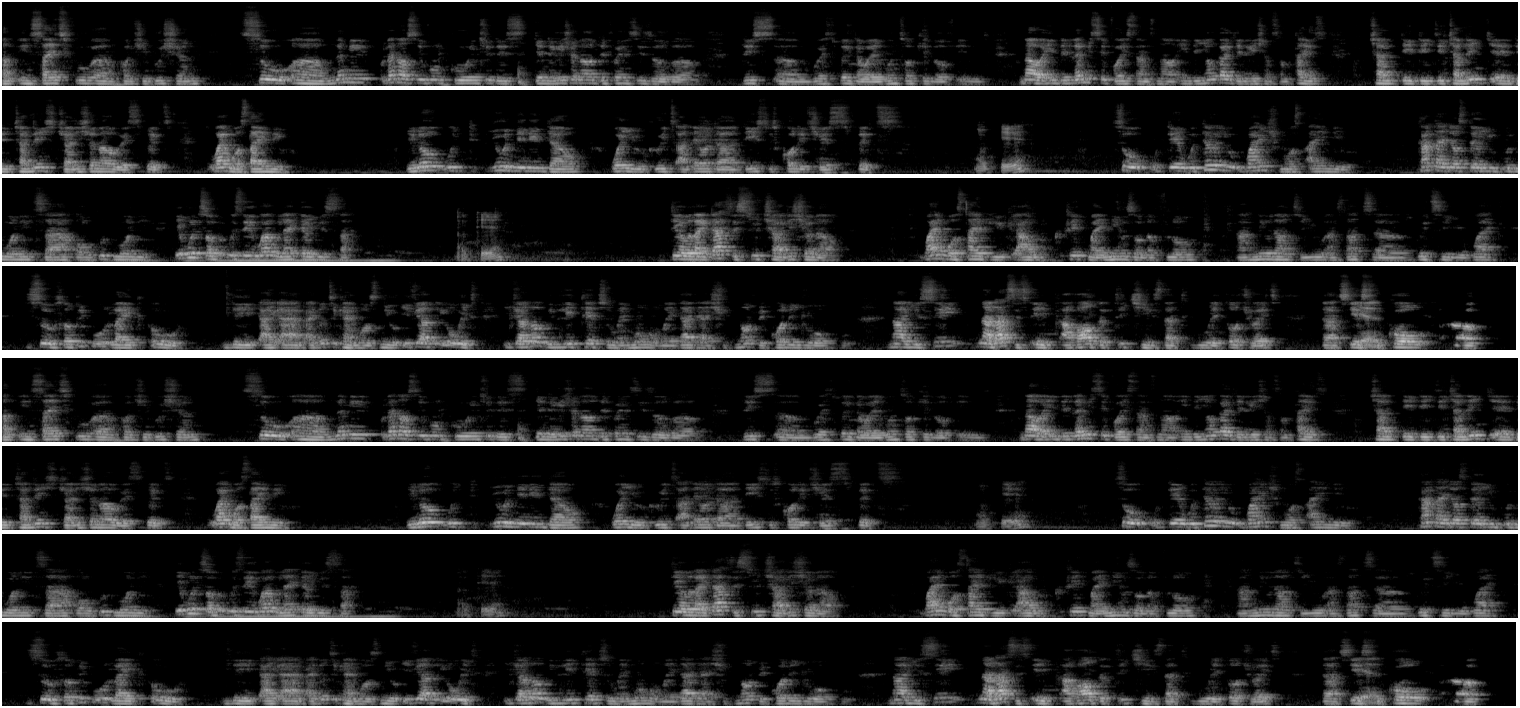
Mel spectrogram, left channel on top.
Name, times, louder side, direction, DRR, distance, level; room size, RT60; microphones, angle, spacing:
voice 1, 0.0-2.0 2.4-7.0 7.4-9.8 10.2-13.2 13.7-16.8 17.2-18.0 19.2-20.9 21.3-24.1 26.3-28.6 29.3-33.8 37.0-38.7 39.5-42.3 42.7-45.3 45.7-47.3 47.7-50.2 50.5-54.0 54.3-58.2 58.7-60.2, left 1 dB, 30° left, 0.5 m, -29 dB
voice 2, 24.9-25.8 34.8-35.9 59.0-59.3, left 5 dB, 85° left, 0.3 m, -36 dB
2.3 x 2.1 x 2.7 m
head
